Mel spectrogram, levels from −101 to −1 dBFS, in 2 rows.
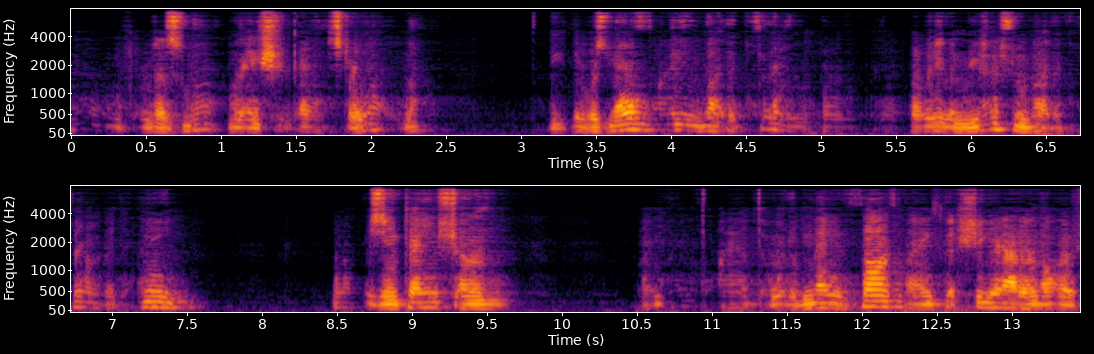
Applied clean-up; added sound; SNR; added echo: neural mask model DeepFilterNet 3.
